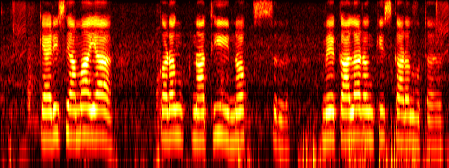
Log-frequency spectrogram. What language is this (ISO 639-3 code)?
hin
